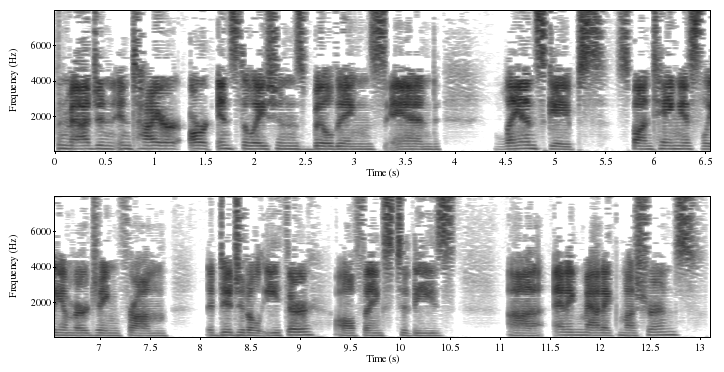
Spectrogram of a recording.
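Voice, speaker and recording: A narrator delivers a theatrical tale in nature-documentary fashion, with grandiose phrasing and hesitant pauses. The voice is husky and recorded very dry, close and without room sound. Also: medium pitch, fairly even intonation, bright, forceful tone, no room sound. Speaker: narrator presenting an imaginative tale.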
